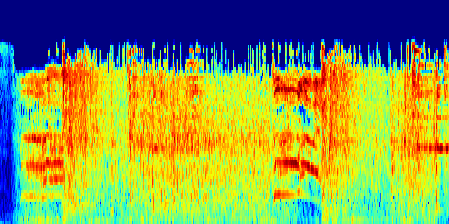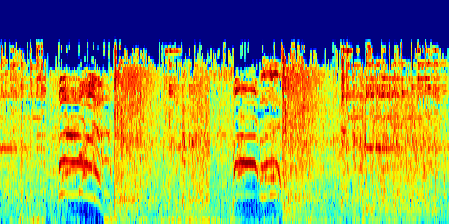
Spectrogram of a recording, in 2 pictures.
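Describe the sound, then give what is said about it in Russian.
Heavy booming military gun salute at the funeral of a former British prime minister, heard as a loud, continuous rumbling roar cut by repeated sharp bursts and thuds across the whole stretch. “І тут таксама прагучаў вайсковы салют.”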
